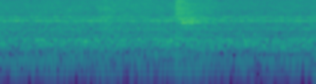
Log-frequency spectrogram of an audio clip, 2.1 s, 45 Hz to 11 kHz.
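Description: Steady hum and rumble inside a Schindler 330A hydraulic elevator car, with a low steady tone under it and a faint brief squeak just past a second in.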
